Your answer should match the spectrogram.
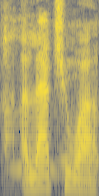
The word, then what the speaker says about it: Alachua: Alachua, like Joshua, but Alachua.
